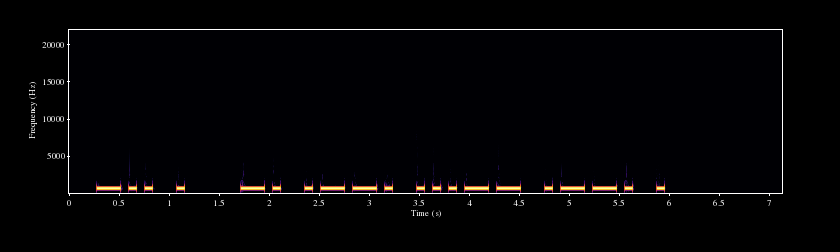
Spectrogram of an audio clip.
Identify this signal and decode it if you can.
Morse code, heard as a keyed tone, about 16 wpm, 700 Hz. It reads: DE NP3PE
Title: USA Callsign DE Callsign - 5 Characters - 15wpm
